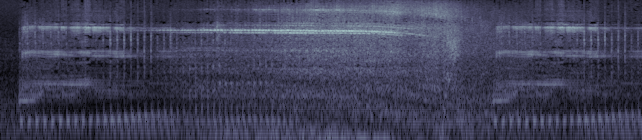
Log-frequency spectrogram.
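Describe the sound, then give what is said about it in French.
An airplane engine being warmed up drones steadily and loudly, its pitch climbing slightly as it revs, then a brief rushing surge before the engine settles back into a constant hum. “La Tex, tu fais chauffer l'avion, s'il te plaît?”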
